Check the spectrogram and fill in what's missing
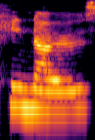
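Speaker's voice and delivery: usual speaking voice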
